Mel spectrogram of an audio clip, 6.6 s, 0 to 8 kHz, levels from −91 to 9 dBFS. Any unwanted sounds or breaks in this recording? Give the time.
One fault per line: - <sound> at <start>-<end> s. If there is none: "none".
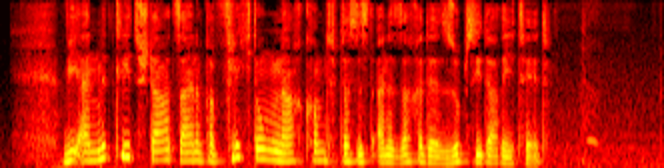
- cough at 5.8-6.1 s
